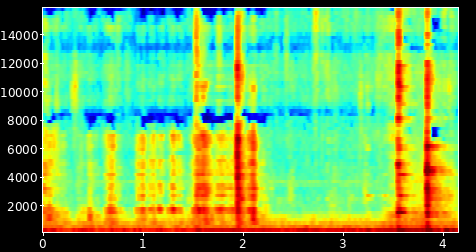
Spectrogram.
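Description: Two metal spoons scraping against each other as dumpling dough is pushed off one spoon with the other, with a few light clicks. A low steady hum comes in partway through.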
